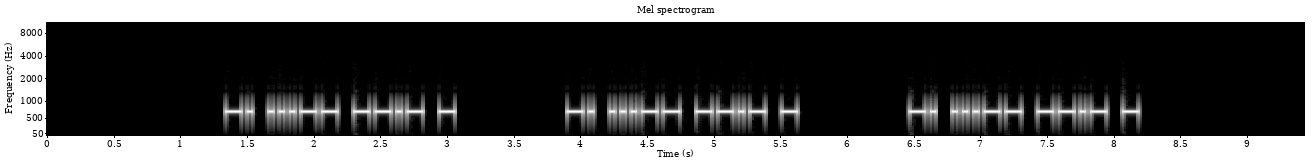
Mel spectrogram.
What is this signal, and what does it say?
Morse code, heard as a keyed tone, about 29 wpm, 700 Hz. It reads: N3QT N3QT N3QT
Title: USA Call Signs - 4 Characters - Repeated 3x - 30wpm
